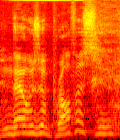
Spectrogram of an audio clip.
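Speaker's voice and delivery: put-on solemn, portentous blind old man voice. Explaining how a prophecy should be said, in a blind old man voice. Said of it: "Like you're a blind old man".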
